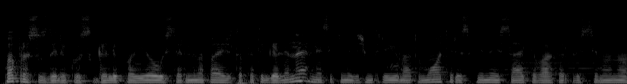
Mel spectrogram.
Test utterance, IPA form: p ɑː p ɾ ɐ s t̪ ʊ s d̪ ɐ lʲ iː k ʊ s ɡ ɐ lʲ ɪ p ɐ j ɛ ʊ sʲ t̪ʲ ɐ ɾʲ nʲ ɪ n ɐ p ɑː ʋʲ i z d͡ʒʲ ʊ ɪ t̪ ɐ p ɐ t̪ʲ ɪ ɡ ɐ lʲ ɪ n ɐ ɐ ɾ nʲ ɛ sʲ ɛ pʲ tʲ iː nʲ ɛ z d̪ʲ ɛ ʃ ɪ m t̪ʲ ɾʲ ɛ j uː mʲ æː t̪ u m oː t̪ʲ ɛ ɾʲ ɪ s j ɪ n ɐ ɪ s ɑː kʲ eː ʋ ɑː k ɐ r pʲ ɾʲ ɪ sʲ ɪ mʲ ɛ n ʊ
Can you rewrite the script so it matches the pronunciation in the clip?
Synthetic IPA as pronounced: p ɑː p ɾ ɐ s t̪ ʊ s d̪ ɐ lʲ iː k ʊ s ɡ ɐ lʲ ɪ p ɐ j ɛ ʊ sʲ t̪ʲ ɐ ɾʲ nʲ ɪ n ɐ p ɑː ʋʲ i z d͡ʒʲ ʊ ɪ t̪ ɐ p ɐ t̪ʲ ɪ ɡ ɐ lʲ ɪ n ɐ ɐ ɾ nʲ ɛ sʲ ɛ pʲ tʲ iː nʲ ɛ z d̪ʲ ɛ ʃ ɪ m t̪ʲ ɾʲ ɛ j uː mʲ æː t̪ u m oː t̪ʲ ɛ ɾʲ ɪ s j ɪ n ɐ ɪ s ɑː kʲ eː ʋ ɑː k ɐ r pʲ ɾʲ ɪ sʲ ɪ mʲ ɛ n ʊ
